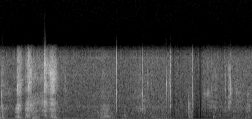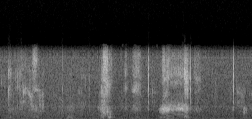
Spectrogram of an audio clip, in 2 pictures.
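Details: A female pet dog gives several short, harsh coughing bursts in two clusters separated by a quiet pause, in a small indoor room.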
